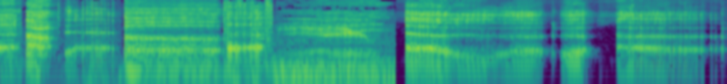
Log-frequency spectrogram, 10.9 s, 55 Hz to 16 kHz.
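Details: Burp compilation from March 2022: a run of loud, long, rumbling belches with brief pauses between, over background music.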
